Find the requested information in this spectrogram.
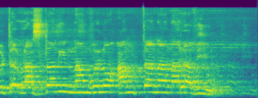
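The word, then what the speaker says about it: Antananarivo: তো এটার রাজধানীর নাম হলো আন্তানানারাভিউ। উচ্চারণ করতে গেলে দাঁতও ভাঙতে পারে। আন্তানানারাভিউ।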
